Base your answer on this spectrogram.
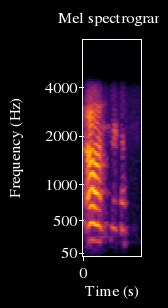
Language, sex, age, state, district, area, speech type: Assamese, female, 45-60, Assam, Tinsukia, urban, conversation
